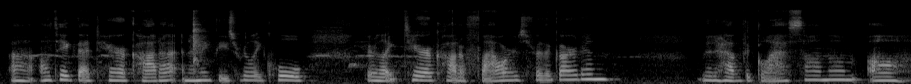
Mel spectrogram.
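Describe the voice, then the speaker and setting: She is an enthusiastic woman giving a casual live studio demonstration. Her voice sits on the low side, with a creaky edge, and she talks at a leisurely pace. She chats to viewers as she goes. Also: noisy background. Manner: enthusiastic, chatty. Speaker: glass artist hosting a live studio demonstration. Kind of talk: casual live-stream chat and commentary. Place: glass studio workshop.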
